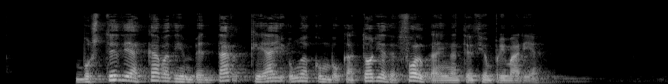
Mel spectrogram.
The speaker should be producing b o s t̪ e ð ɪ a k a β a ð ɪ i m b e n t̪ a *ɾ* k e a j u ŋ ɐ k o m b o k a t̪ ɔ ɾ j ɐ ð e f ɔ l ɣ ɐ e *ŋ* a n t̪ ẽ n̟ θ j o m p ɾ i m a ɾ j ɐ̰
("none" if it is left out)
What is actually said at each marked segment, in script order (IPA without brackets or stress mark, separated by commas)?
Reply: ɾ, ŋ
